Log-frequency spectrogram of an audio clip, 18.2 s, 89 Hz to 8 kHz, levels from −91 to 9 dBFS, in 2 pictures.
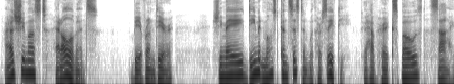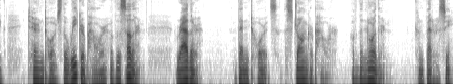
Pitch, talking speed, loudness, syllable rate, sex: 100 Hz, 135 wpm, -20 LUFS, 4.7 syllables/s, male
